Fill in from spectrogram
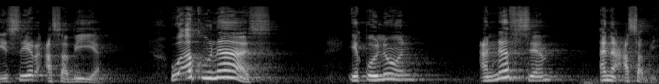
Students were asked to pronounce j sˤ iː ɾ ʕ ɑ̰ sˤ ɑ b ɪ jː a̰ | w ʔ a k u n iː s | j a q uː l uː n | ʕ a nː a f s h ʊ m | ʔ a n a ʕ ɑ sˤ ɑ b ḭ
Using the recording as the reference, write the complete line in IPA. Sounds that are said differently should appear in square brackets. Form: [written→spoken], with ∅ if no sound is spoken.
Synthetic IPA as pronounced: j sˤ iː ɾ ʕ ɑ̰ sˤ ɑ b ɪ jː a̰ | w ʔ a k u n [iː→aː] s | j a q uː l uː n | ʕ a nː a f s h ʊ m | ʔ a n a ʕ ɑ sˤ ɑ b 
